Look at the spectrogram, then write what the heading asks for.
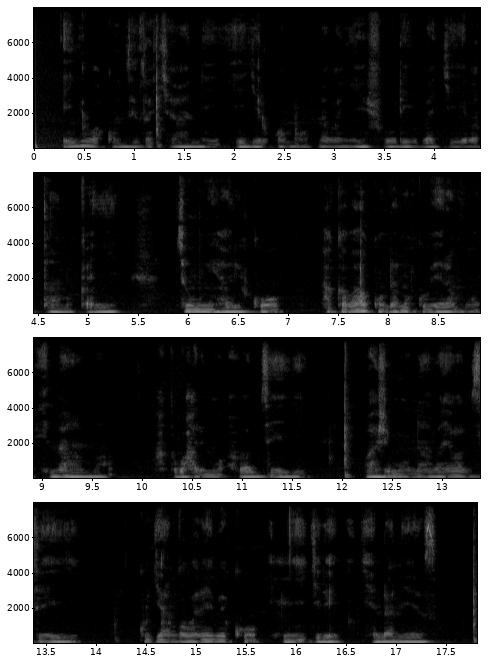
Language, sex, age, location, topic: Kinyarwanda, male, 50+, Nyagatare, education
